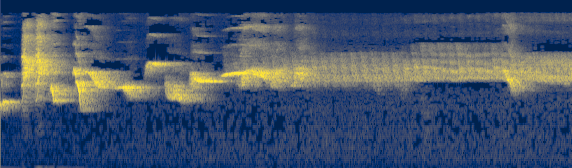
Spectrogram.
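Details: Oriental magpie-robin in long-shooting song: a few quick varied whistles and chatters, then one long, buzzy, even high note held for about three seconds, briefly dipping and resuming.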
